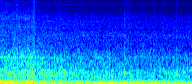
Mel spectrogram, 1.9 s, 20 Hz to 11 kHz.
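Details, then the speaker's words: Light airplane piston engine idling at about 700 RPM after a 1,500 RPM run-up that showed 0 PSI fuel pressure: a low, even piston rumble with no misses or rattles. Idle is then nudged up slightly. "See if it'll idle. 700, not bad. Crank the idle up just a smidge."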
